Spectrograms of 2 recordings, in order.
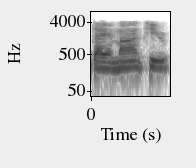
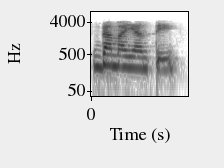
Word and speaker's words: Damayanti: Dhingra's talk, we have comments and questions from Kiana Foster Morrow, Kyrie McBroom and Diamante. Did I pronounce that correctly? Yeah, it's Damayanti.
